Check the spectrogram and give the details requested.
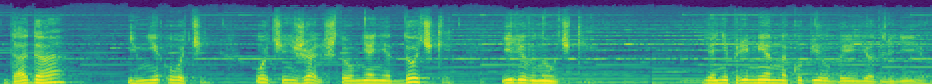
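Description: Creaky, mellow kindly old editor played by a man. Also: mid-range voice, soft background music, lightly acted. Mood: kindly, admiring. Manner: gentle, deliberate, old-fashioned politeness. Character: kindly old newspaper editor, courteous and sentimental. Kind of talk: audio play acting for children.

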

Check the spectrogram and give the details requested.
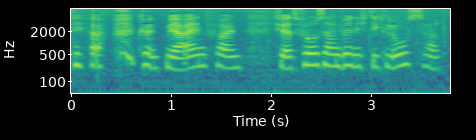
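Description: Actress as reserved aunt with highish voice. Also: female voice, steady tone, normal speed, warm tone, a little hiss or hum, lightly acted. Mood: teasing, brisk. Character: reserved, wistful small-town widowed aunt. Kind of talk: 1960s German radio play acting.

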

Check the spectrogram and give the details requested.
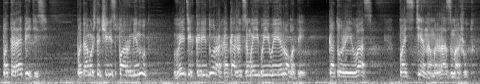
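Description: An actor playing a defiant starship captain in an audio drama, commanding, threatening and emphatic. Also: male voice, a little high, moderate pace, bright, forceful tone, soft background music.

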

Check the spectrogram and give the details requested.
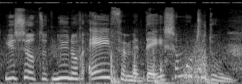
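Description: An actress playing a hurt, reproachful sister who stays at home, clipped in a Dutch radio play. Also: female voice, high voice, sing-song, moderate pace, heavy background noise. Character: adult sister, bitter and hurt homebody. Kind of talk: radio drama acting.

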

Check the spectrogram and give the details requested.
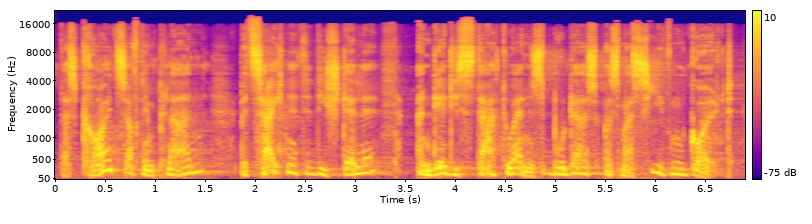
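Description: A sly old male doctor savours his tale in a radio crime drama. His voice is gravelly and animated, teasing and unhurried, ringing in a long hall reverb. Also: on the high side. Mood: patient, savouring. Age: older.

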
